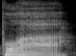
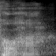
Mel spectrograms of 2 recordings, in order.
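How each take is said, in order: First: It is said in an impressed, approving tone. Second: It is said in a scornful, insulting tone. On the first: Something is great. "you see the tone? It's like, oh, that's dope" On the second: Someone is stupid. "It's like you're an idiot"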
